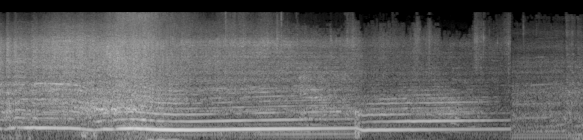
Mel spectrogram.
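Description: Rally car engine running hard at high revs as the car approaches, with a sudden drop in pitch about five seconds in where the driver changes up, then pulling on at slightly lower revs; the sound breaks off near the end.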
